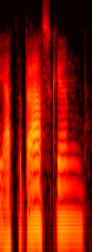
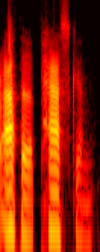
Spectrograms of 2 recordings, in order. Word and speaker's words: Athapascan: This would be Athabascan or Athapascan. This is so I learned in the Athapascan language they pronounce the B as a P because phonetically this is how they do it.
